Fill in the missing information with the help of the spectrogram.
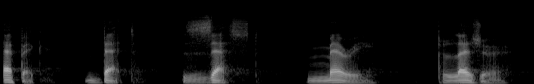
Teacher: So it's very front and then eb epic bet zest merry pleasure e and then also really front and it's a millimeter or two down with each one of these sounds. The jaw begins to drop slightly and every sound is a little bit more open but still very front.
